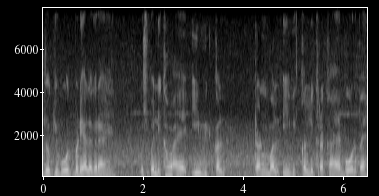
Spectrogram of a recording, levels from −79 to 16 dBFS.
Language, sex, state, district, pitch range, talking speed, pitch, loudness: Hindi, male, Rajasthan, Bikaner, 130-140 Hz, 175 wpm, 135 Hz, -16 LUFS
